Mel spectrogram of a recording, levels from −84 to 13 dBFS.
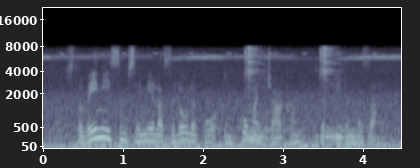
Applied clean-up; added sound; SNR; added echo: none; Thump, thud + Cricket; 1 dB; none.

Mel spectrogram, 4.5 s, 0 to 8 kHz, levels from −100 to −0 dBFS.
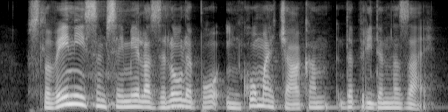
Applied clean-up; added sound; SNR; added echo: none; none; none; none.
